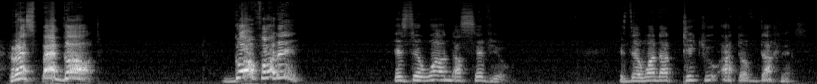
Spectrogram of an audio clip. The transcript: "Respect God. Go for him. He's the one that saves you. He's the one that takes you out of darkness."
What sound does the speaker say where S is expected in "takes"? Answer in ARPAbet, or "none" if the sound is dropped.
none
